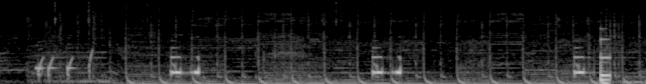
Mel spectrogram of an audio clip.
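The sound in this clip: Touch-tone dialing of a telephone number: bright, evenly pitched DTMF beeps come in a few short clusters of two to four quick tones, separated by pauses, over a faint steady ticking background.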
